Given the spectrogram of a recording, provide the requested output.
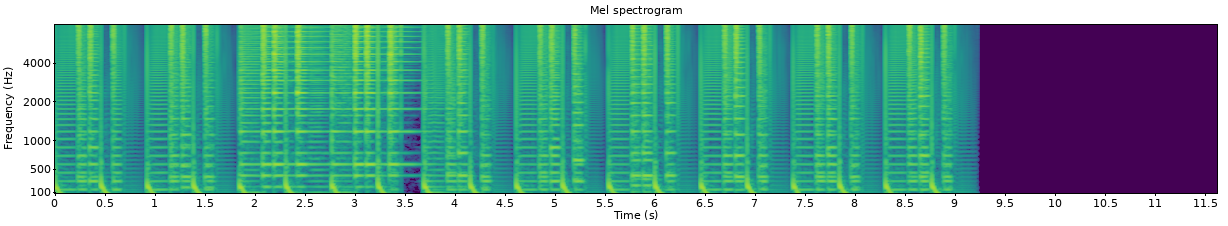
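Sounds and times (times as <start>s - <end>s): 
light upbeat digital pop music in F: 0.0s - 9.0s.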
